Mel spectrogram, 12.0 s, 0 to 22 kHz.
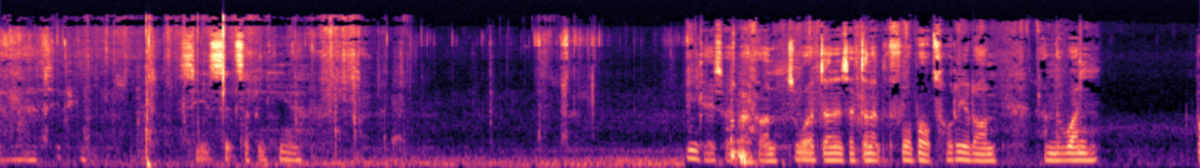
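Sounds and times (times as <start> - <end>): steady low rumble: 0.0 - 10.3
handling scrapes and rustles: 0.1 - 4.2.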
